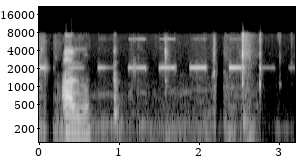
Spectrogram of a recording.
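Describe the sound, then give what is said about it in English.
A car's seatbelt warning beeps as a run of short, high electronic tones at an even pace, with someone talking over the sequence. “put your seatbelt on and it will stop beeping.”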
